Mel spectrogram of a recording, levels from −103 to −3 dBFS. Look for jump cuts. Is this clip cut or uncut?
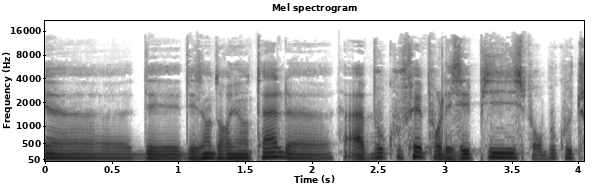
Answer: cut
